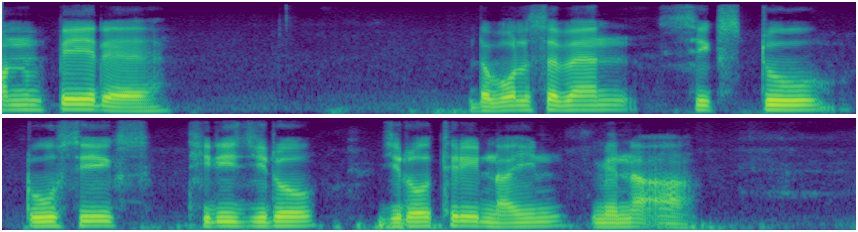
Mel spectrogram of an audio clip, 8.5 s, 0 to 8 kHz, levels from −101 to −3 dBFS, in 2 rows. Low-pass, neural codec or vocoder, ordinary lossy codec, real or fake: 7.2 kHz; codec, 16 kHz, 6 kbps, DAC; none; fake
